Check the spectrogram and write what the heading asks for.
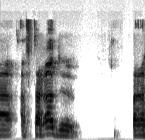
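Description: A man speaking: two short phrases, then a pause of about a second.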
